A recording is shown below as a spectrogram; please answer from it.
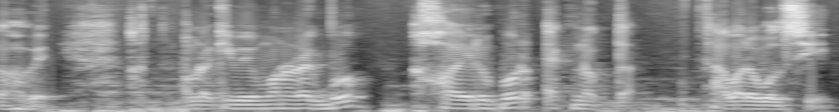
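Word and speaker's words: خ: খয়ের উপর এক নোক্তা। আবারও বলছি, খয়ের উপর এক নোক্তা। উচ্চারণ হবে খ, এক আলিফ টান, লম্বা চড়া কোনো টান নয়, যেমন খ।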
